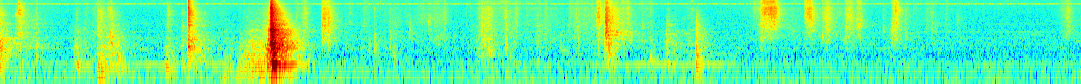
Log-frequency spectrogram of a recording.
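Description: Door and latch of a sheet-metal oven being opened, then a bicycle frame lifted off its hooks: a series of metallic clicks and knocks, the loudest about three seconds in.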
